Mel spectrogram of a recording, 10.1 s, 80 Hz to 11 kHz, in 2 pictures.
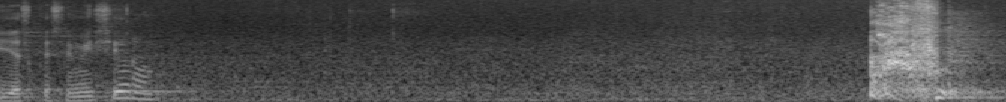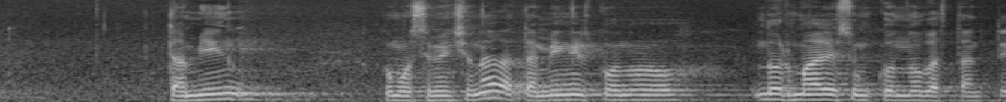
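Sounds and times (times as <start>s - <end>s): man coughing: 4.3s - 5.1s.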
